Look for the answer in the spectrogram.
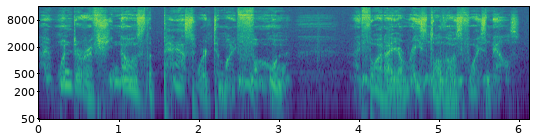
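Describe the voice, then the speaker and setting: An actor playing a harried, grumbling sheriff with a bad stomach in a radio play, husky and creaky, prone to mild folksy cursing. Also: male voice, on the high side, wildly swooping pitch, unhurried, darkish tone, exaggerated voice. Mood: flustered. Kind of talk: radio theatre acting.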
